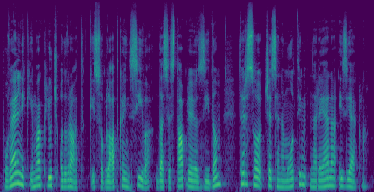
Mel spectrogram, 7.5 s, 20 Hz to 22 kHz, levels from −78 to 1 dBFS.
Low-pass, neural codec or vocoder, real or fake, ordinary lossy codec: none; none; real; none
